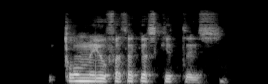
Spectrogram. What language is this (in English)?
Kabyle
